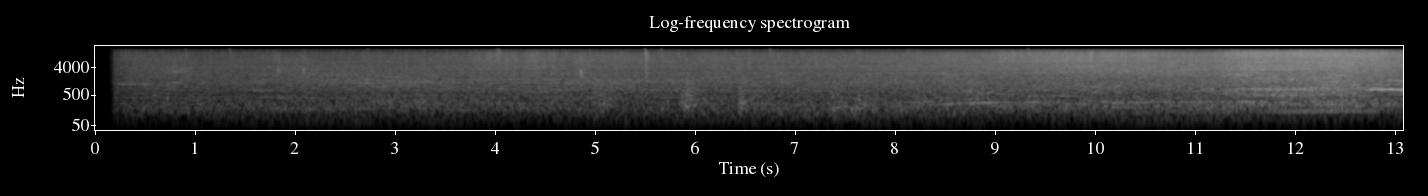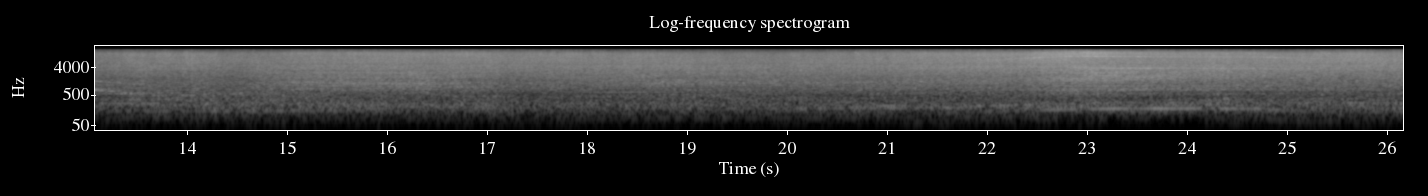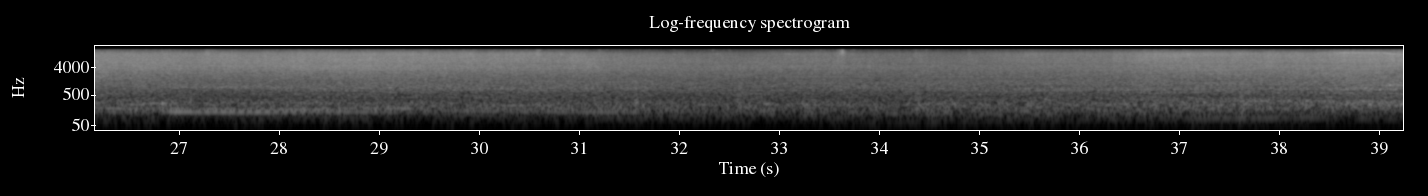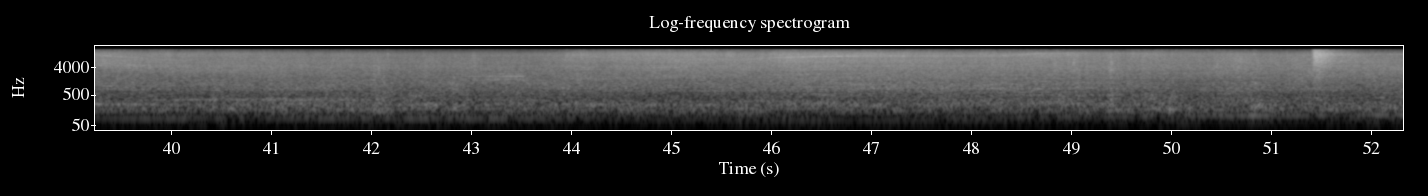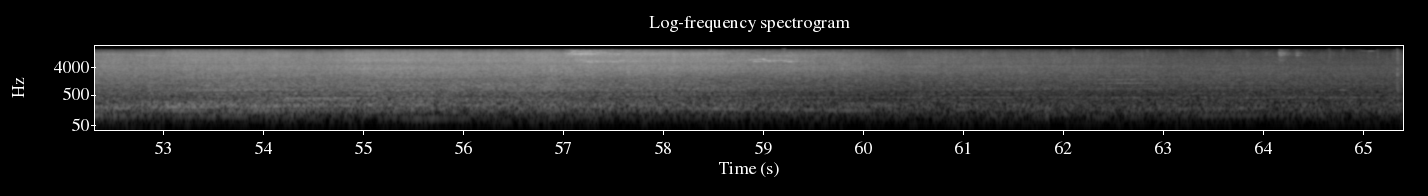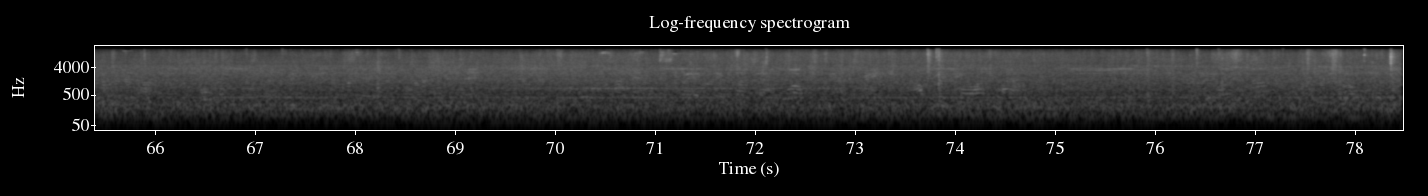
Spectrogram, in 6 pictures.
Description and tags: rainy city traffic
Rainy day recording of a busy street in Manhattan -- November, morning rush hour. Created using an iPhone App.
